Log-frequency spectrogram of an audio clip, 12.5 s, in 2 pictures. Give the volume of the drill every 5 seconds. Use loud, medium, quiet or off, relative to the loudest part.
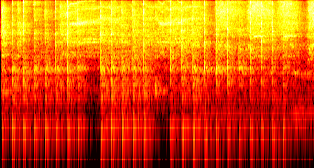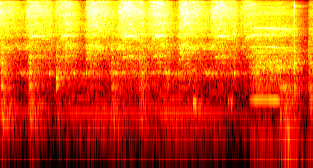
medium, loud, loud.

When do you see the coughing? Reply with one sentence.
You can hear the coughing from 9.9 to 11.0 s.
